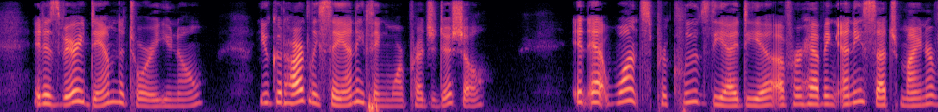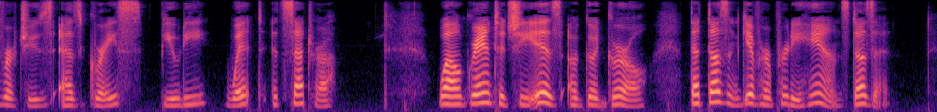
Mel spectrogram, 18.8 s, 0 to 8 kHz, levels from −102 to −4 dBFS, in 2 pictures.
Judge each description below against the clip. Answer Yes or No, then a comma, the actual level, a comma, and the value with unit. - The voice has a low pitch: No, high, 210 Hz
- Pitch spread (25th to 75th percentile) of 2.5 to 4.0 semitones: No, average, 4.8 semitones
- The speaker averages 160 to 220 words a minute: No, average, 145 wpm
